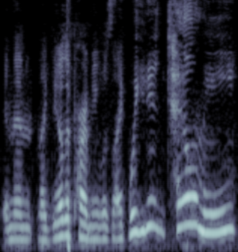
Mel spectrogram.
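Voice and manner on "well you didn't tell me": slow, high, loud defensive whine; acted-out protest. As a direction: drag out a mock objection, pitched way up.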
